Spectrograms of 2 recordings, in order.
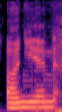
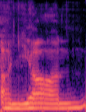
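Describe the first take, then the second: First: Said in the usual way. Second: "onion" as French un-YON; French-style onion. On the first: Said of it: "No, no, that's French". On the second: Shown as a demonstration. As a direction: say "onion" the French way, stress on a nasal last syllable. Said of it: "that's French".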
